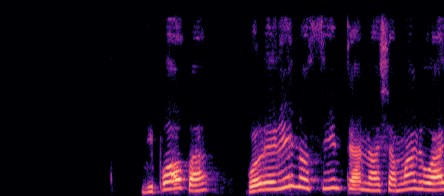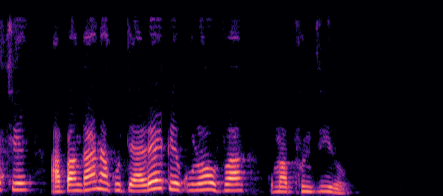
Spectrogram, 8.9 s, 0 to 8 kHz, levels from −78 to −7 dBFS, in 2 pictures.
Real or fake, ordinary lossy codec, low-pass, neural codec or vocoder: fake; Opus, 64 kbps; 7.2 kHz; vocoder, 22.05 kHz, 80 mel bands, HiFi-GAN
